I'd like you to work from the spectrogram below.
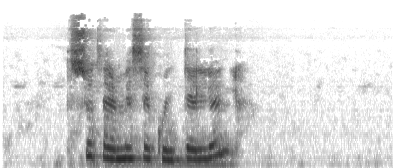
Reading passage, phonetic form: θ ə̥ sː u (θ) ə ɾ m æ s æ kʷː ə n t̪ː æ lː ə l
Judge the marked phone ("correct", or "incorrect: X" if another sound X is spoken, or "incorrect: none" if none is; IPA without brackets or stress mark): correct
